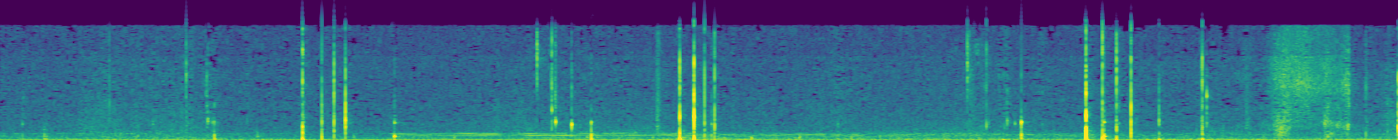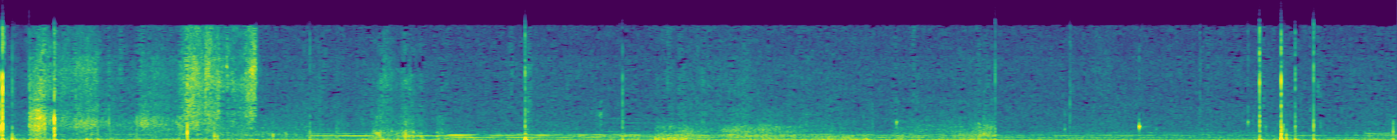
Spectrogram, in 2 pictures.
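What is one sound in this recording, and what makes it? Paper cards rustle and tap in a woman's hands close to a microphone.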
